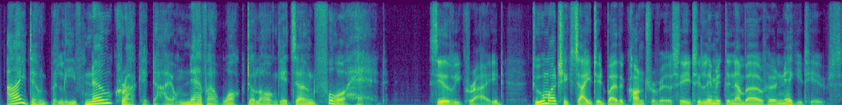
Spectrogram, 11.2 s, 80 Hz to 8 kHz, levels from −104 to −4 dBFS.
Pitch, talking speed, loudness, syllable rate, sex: 110 Hz, 140 wpm, -19 LUFS, 4.7 syllables/s, male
